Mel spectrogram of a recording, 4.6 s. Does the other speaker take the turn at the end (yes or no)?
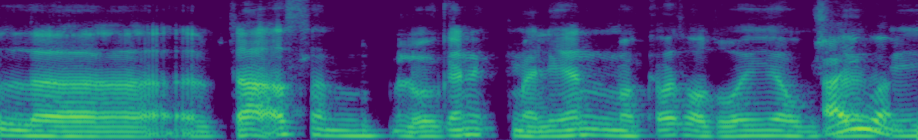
yes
